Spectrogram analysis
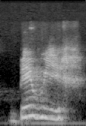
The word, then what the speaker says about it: Baiwir: Can I get a pronunciation on your last name? Yes, sure. Good luck. It's it's Baiwir.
